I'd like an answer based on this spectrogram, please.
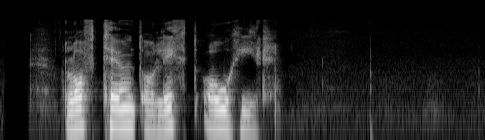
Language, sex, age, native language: Icelandic, male, 40-49, Icelandic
